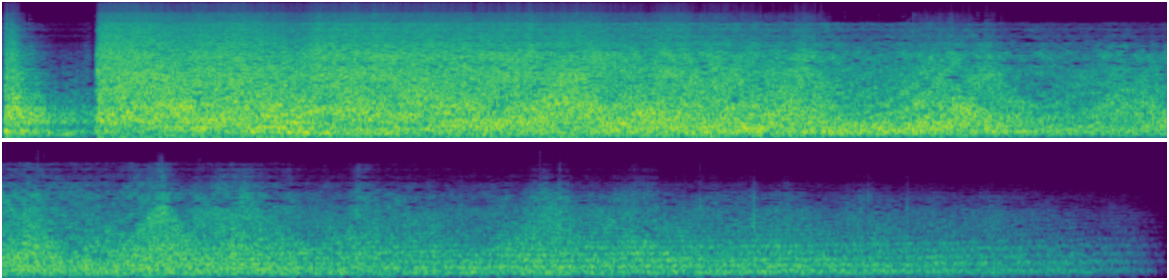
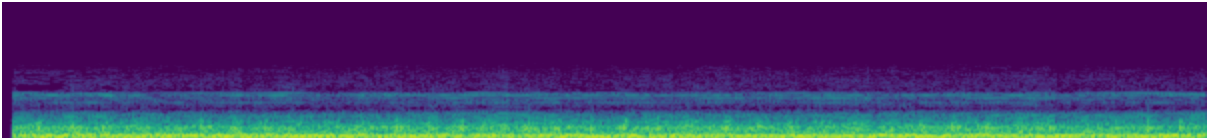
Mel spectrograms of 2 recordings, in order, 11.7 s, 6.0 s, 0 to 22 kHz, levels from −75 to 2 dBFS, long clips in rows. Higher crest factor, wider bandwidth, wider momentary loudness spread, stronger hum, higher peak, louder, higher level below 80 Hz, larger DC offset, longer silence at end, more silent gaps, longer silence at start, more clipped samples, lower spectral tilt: about the same, 8 dB vs 6 dB; first, over 20 kHz vs 1.5 kHz; first, 17 LU vs 1 LU; neither; about the same, 0 dBFS vs -2 dBFS; first, -6 LUFS vs -12 LUFS; second, -32 dBFS vs -12 dBFS; neither; first, 0.35 s vs 0 s; neither; about the same, 0 s vs 0.05 s; first, 3% vs under 0.1%; second, -3 dB/octave vs -16 dB/octave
